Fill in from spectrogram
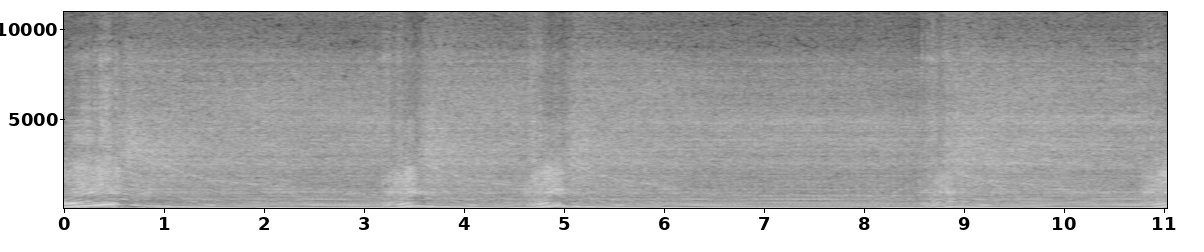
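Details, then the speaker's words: GPz400R four-cylinder track bike, carbs recently dripping: each rev rises slowly and sags back, flat and hesitant with some popping; bogs when revved, owner suspects fuel. "it's bogging down a bit i'll show you when i rev it it really does bog down which is another reason i think it's um fuel rather than anything else"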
